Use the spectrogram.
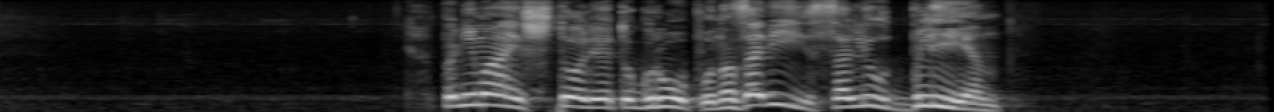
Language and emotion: Russian, angry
